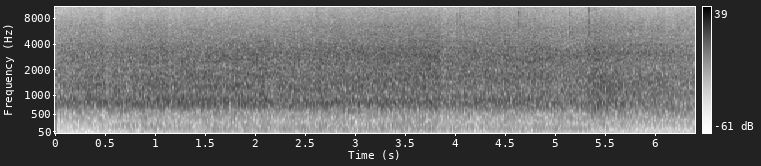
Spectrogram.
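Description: Large stadium crowd cheering loudly and steadily, the celebration of a penalty goal for Mexico.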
